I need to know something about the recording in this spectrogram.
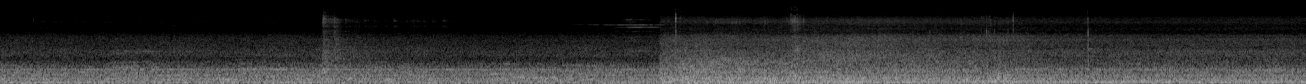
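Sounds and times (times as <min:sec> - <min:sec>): loud hissing rush: 0:06.6 - 0:13.0
train low rumble: 0:06.6 - 0:13.0.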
